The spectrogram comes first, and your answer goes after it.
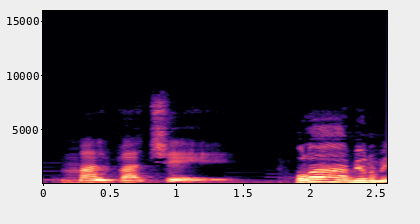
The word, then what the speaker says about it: Malvaceae: Pertence à família, o modo de se escrever isso é Malvaceae, mas a forma, a pronúncia correta é Malvaceae.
